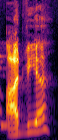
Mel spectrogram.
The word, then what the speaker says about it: Avdija: Now Danny Avdija, how do you pronounce his name? Advia.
